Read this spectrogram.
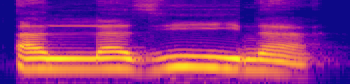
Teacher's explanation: Zəl hərfinin yəni məxrəci dilin ucu iki dişin arasına xəfifcə girərək pəltək zə şəklində deməyə çalışmaq lazımdır. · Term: Pəltək zə hərfidir, pəltəy zə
